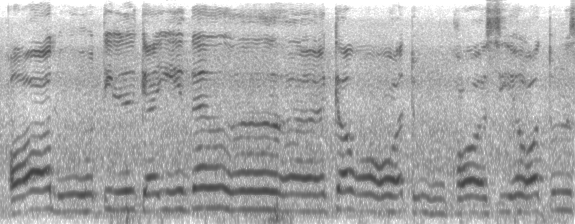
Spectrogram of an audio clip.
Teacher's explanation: یہ تا دو پیش تن کو صاف پڑھیں گے، اس میں گننا نہیں ہوگا، اس میں اظہار حل کی.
